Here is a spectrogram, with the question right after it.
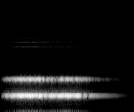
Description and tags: This short sample presents another part of recorded voice, edited in NEW Audacity. It's a single note – C#.
single-note, voice, choir, aah, C-sharp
